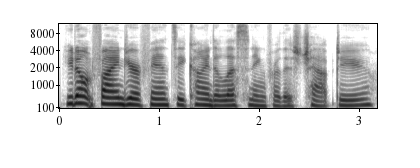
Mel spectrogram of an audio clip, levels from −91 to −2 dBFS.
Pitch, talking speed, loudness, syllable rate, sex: 215 Hz, 245 wpm, -18 LUFS, 5.2 syllables/s, female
